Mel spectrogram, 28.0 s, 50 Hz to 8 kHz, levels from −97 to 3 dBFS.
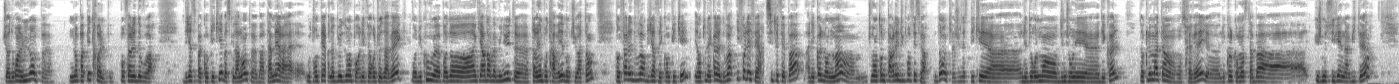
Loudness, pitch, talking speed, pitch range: -21 LUFS, 165 Hz, 260 wpm, 150-185 Hz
